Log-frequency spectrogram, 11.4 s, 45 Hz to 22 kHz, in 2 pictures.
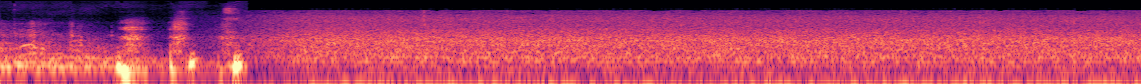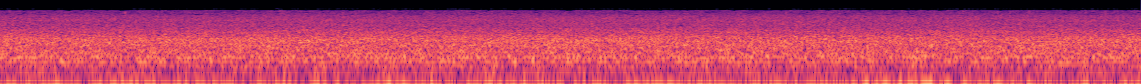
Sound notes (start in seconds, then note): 0.0 Eckhart laughs; 0.0 audience laughs; 2.1 waterfall rushes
